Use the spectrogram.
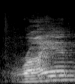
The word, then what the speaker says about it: Ryan: Ryan is really hard, apparently, for people to say. They often mistake it for Brian. They think my name is Brian. But it's not Brian.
